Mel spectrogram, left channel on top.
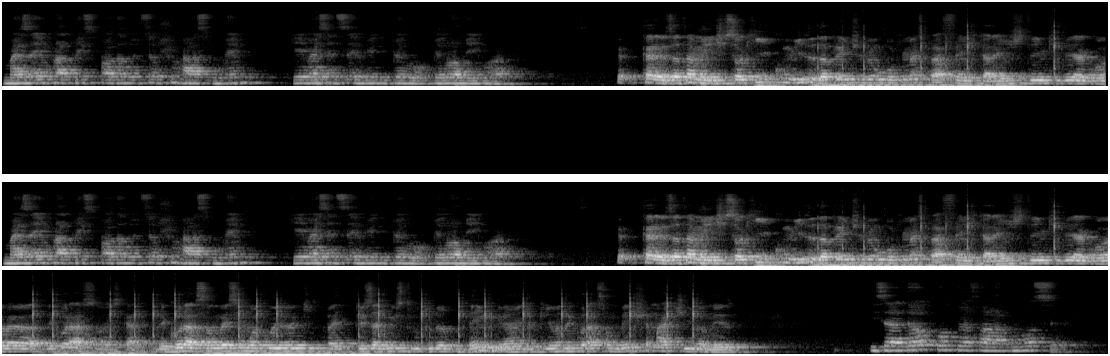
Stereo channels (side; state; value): left; drops out; at 11.1 s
